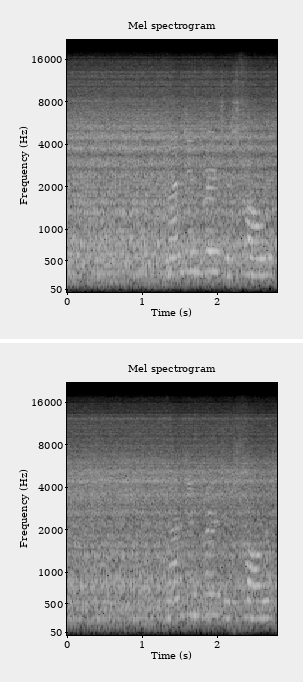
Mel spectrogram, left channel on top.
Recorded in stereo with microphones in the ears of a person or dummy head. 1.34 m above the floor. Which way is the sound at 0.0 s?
5° left (ahead or behind).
